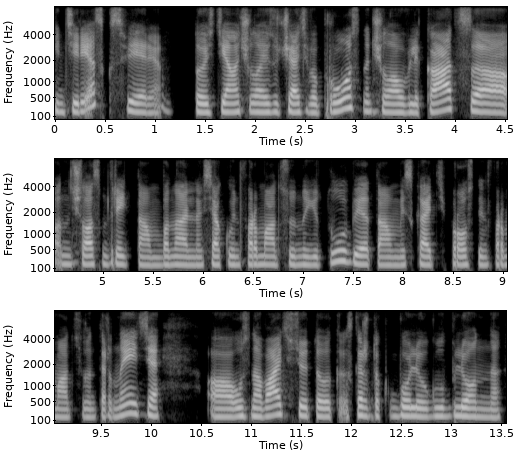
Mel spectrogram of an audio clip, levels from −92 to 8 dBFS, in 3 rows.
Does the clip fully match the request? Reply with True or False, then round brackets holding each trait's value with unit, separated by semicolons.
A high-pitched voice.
False (175 Hz)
